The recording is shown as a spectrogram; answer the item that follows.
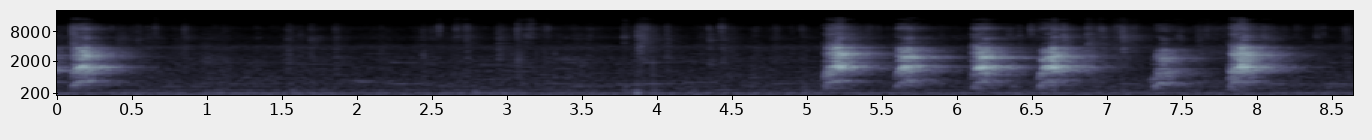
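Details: A female Maltese, born 25 July, barks once at the start, falls silent for several seconds, then fires off six bright, yappy barks in quick succession, each short and high-pitched.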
